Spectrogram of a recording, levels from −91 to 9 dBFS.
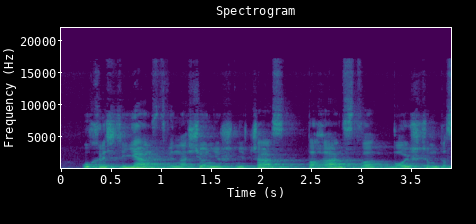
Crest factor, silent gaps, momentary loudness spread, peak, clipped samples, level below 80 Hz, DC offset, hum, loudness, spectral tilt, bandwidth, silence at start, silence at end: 14 dB; none; 7 LU; -16 dBFS; under 0.1%; -68 dBFS; under 0.1%; none; -30 LUFS; -6 dB/octave; 17 kHz; 0.2 s; 0 s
